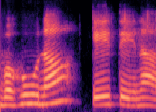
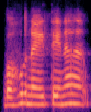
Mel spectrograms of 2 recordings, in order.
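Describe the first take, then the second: First: The words are said apart as two words. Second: The words run together as one joined word. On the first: "ಬಿಡಿಸಿದಾಗ" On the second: "ಕೂಡಿ ಹೇಳಿ"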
